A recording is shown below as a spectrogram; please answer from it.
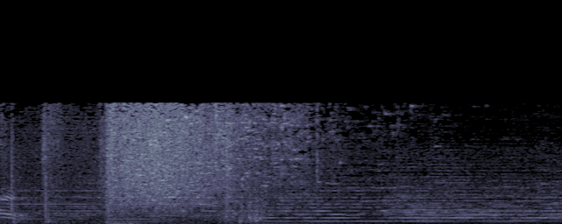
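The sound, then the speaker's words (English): Glass shatters in a loud crash, followed by a scatter of tinkling shards and a few sharp clinks, then a faint lingering ring as the debris settles. “Sorry about the glass I, I just showered down on the crowd.”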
